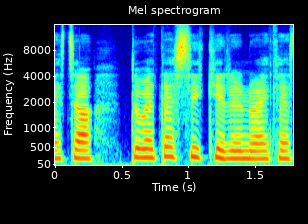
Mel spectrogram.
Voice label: "sicr", Welsh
